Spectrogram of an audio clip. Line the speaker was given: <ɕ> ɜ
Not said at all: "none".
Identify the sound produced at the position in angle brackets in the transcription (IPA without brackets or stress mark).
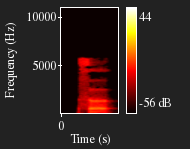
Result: s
